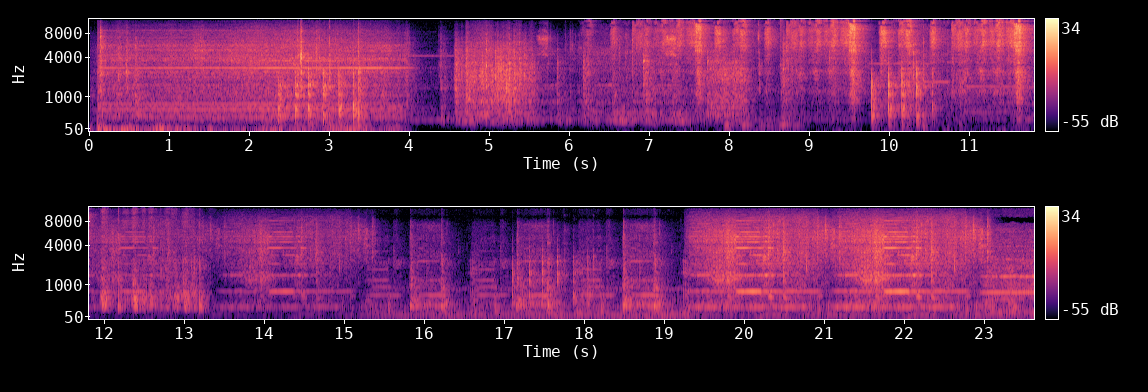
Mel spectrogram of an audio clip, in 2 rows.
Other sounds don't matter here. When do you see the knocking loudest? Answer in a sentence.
The loudest moment of the knocking is at 3 seconds.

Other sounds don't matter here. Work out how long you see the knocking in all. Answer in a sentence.
You can hear the knocking for 3 seconds altogether.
